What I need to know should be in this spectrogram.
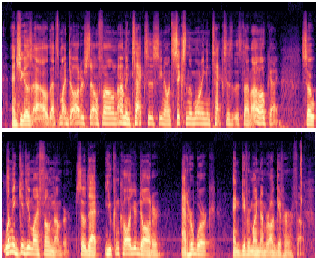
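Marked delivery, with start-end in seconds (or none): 0.6-5.0 worn-out, tired woman's voice. Retelling a phone call answered in texas at 6 a.m., imitating a tired woman. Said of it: "this lady's tired voice answers the phone".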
